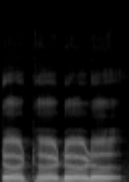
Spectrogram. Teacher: जाएगा स्वर घोष ध्वनियां होती हैं मूर्धन्य ध्वनियां कौन सी है मूर्धन्य ध्वनियां है ट वर्ग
